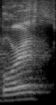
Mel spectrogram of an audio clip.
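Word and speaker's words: Borics: Um, I've been going with Adam Boris. Um, that's how you say his name from Bellator. I've been Boris, yep.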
